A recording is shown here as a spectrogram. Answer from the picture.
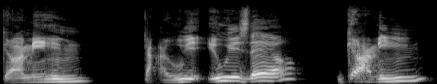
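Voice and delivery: loud, high, hammed-up French accent; over-the-top cartoon Frenchman calling out. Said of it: "give him a French accent".

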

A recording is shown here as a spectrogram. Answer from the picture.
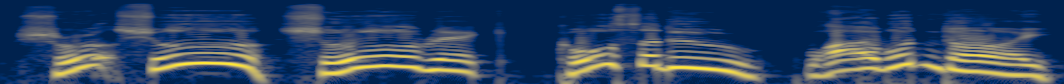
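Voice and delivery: loud, slow, high cartoon Liverpudlian. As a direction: stretch it out in a bad Liverpool accent. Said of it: "[name]'s like".

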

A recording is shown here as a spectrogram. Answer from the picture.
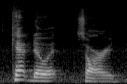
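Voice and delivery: normal talking voice

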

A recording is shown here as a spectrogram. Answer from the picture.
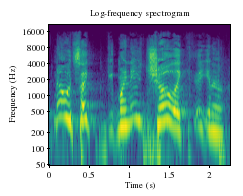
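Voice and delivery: high, whiny mock complaint; squeaky exasperated protest about his name; exasperated self-quote. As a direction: pitch it up like a fed-up whine. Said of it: "I'm like".

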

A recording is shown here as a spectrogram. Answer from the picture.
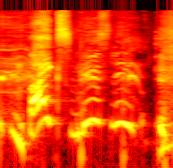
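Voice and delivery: very high, very slow, giggling brand name; savouring a silly cereal name, laughing high and slow. Real, not acted. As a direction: stretch it out through a giggle.

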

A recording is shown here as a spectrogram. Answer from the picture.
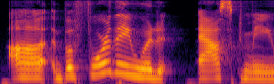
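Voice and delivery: normal talking voice

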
